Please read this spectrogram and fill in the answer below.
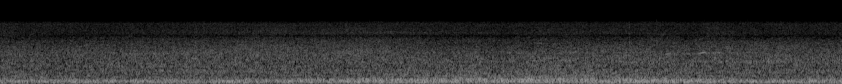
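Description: Steady outdoor background noise: a low rumble with hiss, with no distinct event standing out.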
